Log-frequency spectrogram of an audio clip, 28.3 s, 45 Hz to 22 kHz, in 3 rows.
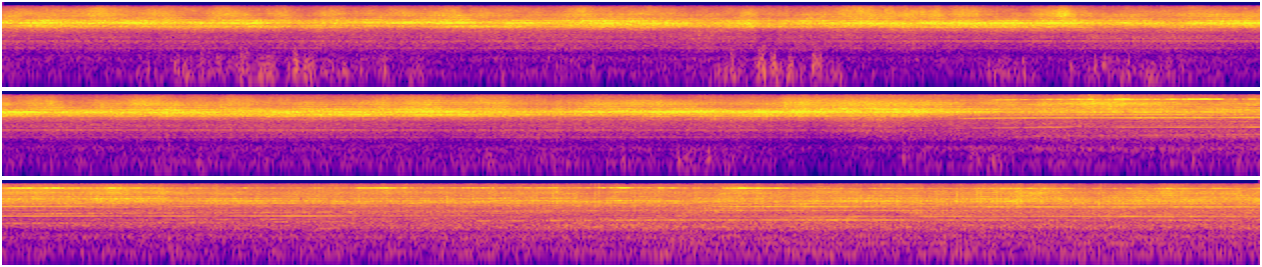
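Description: London's Air Ambulance MD 902 Explorer helicopter running on the ground with its rotor turning, giving a steady high turbine whine. A little past halfway the whine shifts, and several tones climb in pitch over a few seconds.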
